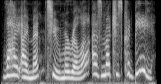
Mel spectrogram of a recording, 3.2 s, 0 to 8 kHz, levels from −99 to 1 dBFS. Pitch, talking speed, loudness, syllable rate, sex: 290 Hz, 185 wpm, -15 LUFS, 4.5 syllables/s, female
